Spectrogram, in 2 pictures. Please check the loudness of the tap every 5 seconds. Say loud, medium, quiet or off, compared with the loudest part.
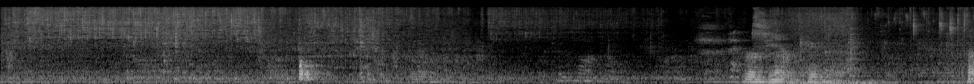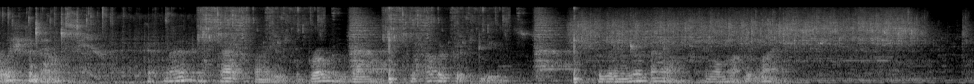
loud, medium, loud, loud.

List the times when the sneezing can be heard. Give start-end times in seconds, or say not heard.
7.0-8.0, 9.8-10.8.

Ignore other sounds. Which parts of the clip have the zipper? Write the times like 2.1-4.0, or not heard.
not heard.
